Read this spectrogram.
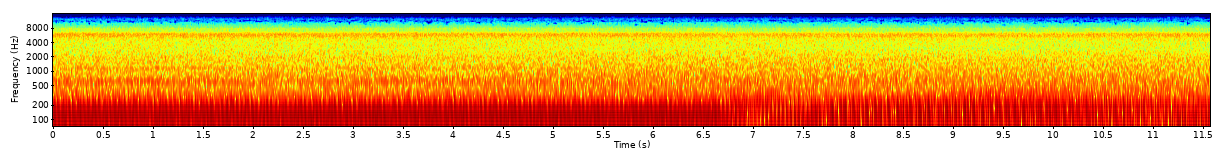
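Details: Husqvarna GT52XLSi lawn tractor, 24hp Briggs & Stratton, after replacing the carburetor jet O-rings, not fully warm: a fast, steady hum at one pitch with no rise-and-fall hunting; even idle, surging fixed.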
